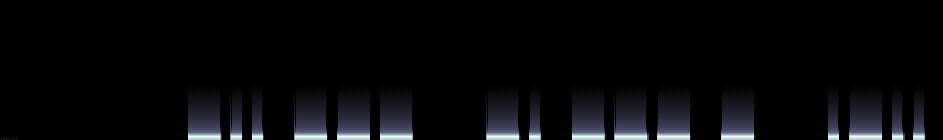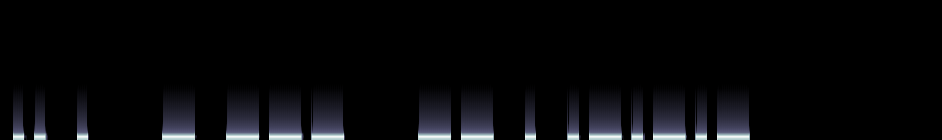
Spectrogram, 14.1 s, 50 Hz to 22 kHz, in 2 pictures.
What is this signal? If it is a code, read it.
Morse code, heard as a keyed tone, about 14 wpm, 700 Hz. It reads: DO NOT LIE TO ME.
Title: Sentences from Top 1600 Words 15wpm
